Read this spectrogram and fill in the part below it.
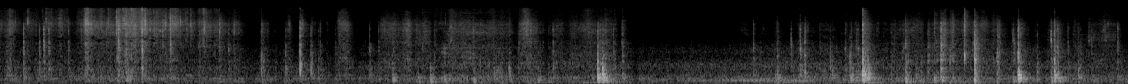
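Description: A sealed Blu-ray box set is unwrapped up close, with continuous crinkling and tearing of plastic wrap, sharp crackles and scattered taps over several seconds.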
